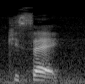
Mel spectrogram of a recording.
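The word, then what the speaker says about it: Kiseh (כיסא): And Kes means throne, but that's not really how you say it. Does anybody know what it's really called? How do you say chair in Hebrew? – Kiseh. – Okay? Al Kes Yah is a shortened form of Kiseh.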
